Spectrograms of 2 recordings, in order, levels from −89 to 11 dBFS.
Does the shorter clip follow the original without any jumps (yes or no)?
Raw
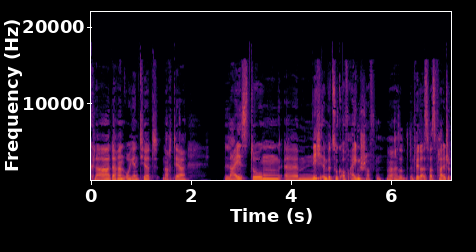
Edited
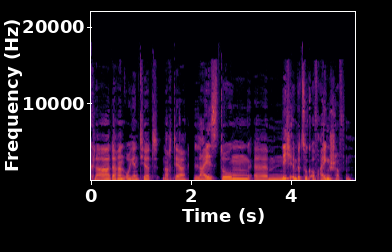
no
